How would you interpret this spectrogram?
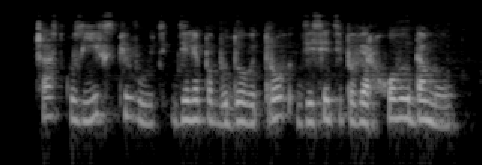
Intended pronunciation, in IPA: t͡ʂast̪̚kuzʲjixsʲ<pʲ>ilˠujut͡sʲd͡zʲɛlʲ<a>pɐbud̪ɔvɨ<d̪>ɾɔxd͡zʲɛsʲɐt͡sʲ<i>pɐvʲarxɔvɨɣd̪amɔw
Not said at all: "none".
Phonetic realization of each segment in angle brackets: pʲ, ɐ, t̪, i

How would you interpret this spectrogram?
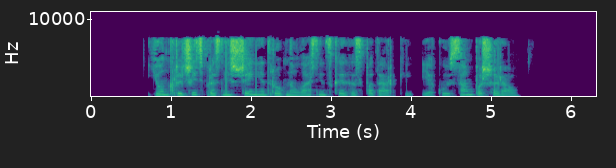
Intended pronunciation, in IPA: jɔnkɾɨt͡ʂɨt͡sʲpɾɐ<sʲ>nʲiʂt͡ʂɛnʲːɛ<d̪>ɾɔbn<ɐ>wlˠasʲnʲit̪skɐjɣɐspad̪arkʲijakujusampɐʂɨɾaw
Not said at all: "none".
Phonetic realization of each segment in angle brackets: zʲ, d̪, ɐ

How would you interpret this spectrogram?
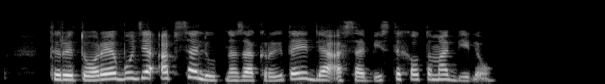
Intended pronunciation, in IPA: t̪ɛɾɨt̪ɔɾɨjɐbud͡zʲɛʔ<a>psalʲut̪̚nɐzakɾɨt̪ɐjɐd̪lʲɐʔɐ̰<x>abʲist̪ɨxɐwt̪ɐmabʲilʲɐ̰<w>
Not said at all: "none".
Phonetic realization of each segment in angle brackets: ɐ, s, w

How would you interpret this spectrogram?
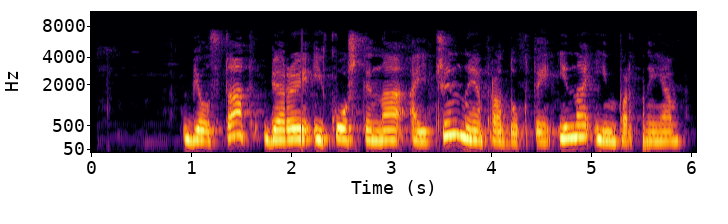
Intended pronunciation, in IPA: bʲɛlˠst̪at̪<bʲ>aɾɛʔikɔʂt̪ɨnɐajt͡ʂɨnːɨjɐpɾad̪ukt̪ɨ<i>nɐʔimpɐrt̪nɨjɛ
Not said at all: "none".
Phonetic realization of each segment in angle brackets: bʲ, i

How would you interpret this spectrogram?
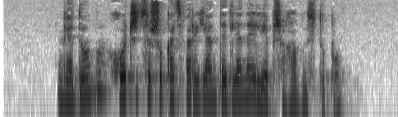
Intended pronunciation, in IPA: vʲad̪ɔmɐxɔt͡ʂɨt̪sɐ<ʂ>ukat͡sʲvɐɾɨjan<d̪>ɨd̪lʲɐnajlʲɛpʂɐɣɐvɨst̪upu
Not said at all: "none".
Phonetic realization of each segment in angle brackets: ʂ, t̪

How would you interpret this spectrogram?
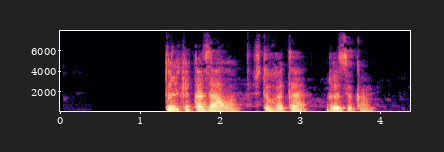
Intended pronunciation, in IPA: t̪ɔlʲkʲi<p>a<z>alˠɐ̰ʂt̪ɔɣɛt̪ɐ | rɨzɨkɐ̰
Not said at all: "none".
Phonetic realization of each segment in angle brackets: k, z

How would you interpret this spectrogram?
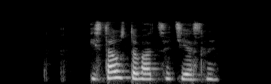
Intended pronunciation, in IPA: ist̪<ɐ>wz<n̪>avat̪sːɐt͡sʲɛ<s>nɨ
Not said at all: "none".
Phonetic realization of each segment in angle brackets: a, d̪, s

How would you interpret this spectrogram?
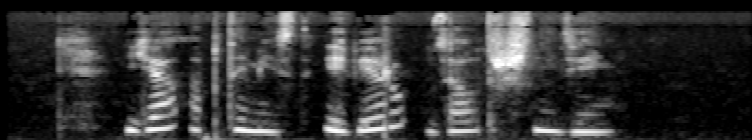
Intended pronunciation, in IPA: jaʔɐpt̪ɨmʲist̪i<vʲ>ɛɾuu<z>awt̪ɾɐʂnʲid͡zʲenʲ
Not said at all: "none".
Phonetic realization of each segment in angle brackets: vʲ, z

